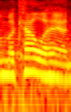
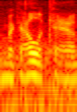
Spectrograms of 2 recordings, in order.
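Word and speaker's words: MacLachlan: it's it's interesting sting yes sting on Kyle mallahan yes thank you maakan I always say that name wrong thank you the original Dune is so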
